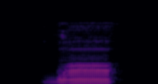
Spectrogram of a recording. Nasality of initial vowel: nasal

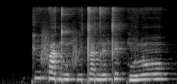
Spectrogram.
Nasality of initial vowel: oral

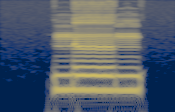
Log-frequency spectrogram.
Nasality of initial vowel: oral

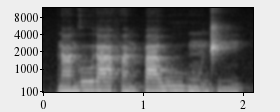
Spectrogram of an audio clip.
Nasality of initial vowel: nasal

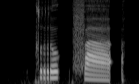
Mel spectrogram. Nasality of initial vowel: oral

